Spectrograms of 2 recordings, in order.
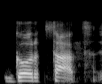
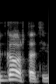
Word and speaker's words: Gortat: Zobacz, mówią, oni mówią Gortat, y, wiesz, tak specjalnie akcentują. My mówimy Gortat i wiemy, jak się mówi Gortat.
